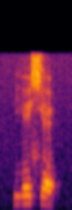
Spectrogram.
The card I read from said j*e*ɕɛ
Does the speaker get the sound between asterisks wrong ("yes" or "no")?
no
